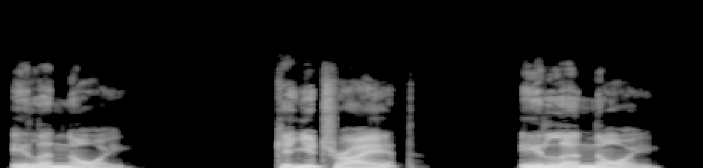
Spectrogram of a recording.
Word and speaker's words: Illinois: So now we have Illinois with a silent s. Don't say Illinois. It's Illinois.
